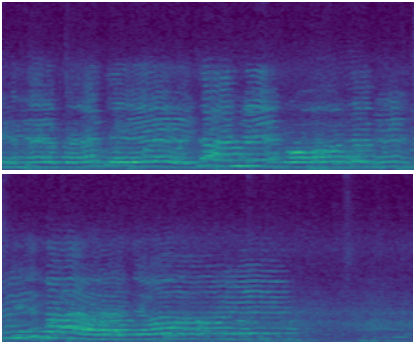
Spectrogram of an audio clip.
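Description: A woman sings a chant close by.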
